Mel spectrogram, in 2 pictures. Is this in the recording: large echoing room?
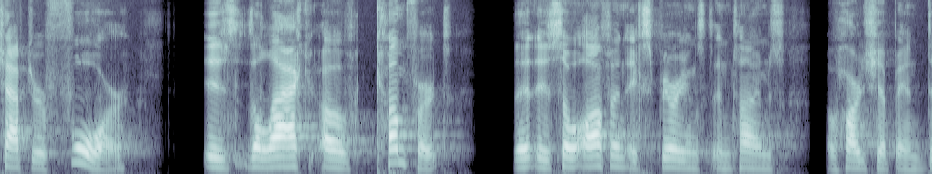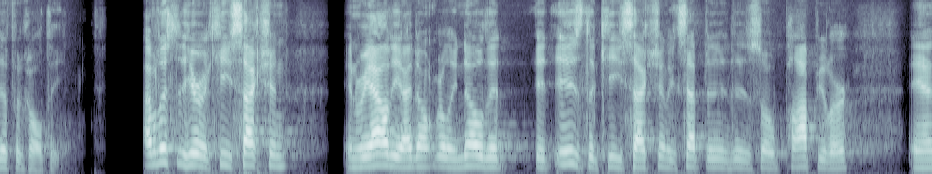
yes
